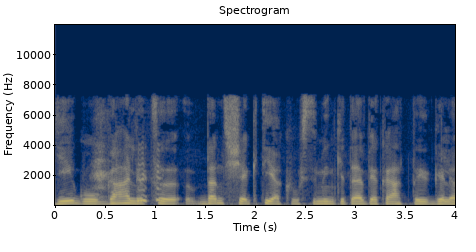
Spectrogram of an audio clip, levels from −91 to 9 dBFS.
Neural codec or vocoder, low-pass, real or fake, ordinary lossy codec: none; 7.2 kHz; real; MP3, 48 kbps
